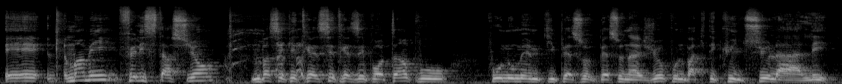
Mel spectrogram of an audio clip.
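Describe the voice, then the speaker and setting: A man from Haiti, hosting a casual interview, talking in an animated way with frequent stammered restarts. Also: medium pitch, moderate pace, reverberant. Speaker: show host.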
